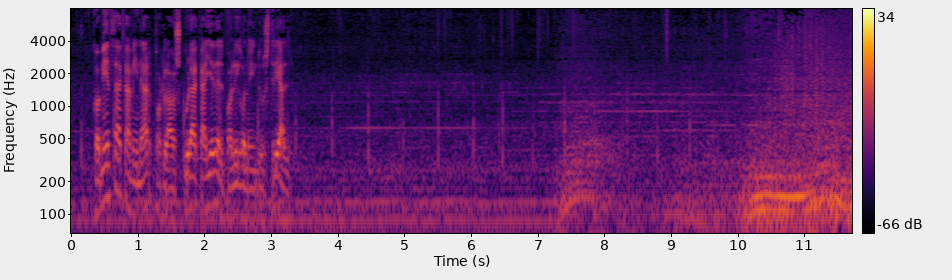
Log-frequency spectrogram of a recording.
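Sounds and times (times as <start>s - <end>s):
speech: 0.4s - 3.6s
car engine accelerating as it turns and drives off down an industrial-estate street: 4.2s - 11.7s.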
